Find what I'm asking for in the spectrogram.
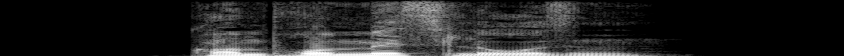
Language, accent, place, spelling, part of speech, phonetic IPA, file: German, Germany, Berlin, kompromisslosen, adjective, [kɔmpʁoˈmɪsloːzn̩], De-kompromisslosen.ogg
- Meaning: inflection of kompromisslos: 1. strong genitive masculine/neuter singular 2. weak/mixed genitive/dative all-gender singular 3. strong/weak/mixed accusative masculine singular 4. strong dative plural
